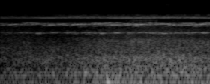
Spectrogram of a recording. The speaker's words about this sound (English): And when it gets dark out, it's so tranquil. There's just the sound of the breeze and these little frogs that come out at night and chorus all over the island. They're so loud that I can hear them through the phone when I'm talking with my parents.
